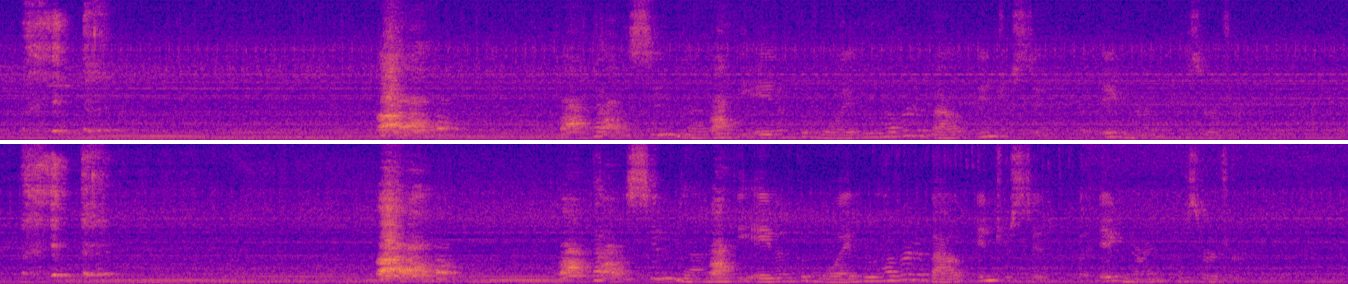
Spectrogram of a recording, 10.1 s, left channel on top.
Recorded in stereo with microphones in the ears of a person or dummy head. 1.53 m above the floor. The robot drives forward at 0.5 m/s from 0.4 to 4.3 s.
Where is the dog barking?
20° right (ahead or behind), 3.5 m; by 5.4 s 25° right (ahead or behind), 3 m.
